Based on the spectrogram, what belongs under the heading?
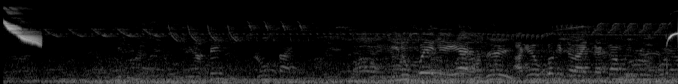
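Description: A goldfinch mule sings a fast, high, tinkling twitter of quick repeated notes, opening and closing with loud downward-swept whistles; faint other chirps underneath.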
